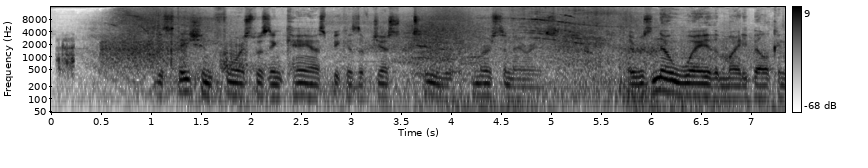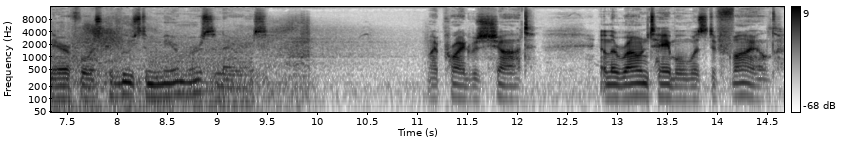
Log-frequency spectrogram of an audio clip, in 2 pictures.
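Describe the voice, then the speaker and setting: A man playing a proud, reflective former fighter ace turned professor, talking deliberately and solemnly as in a documentary interview. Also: fairly low pitch, fairly even intonation, background noise, close to an everyday voice. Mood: indignant.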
